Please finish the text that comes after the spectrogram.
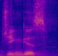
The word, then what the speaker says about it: Genghis: Nein, da steht Genghis bei mir, das ist ein G, kein T. Ja, da spricht man auch Genghis aus, weil es wie gesagt von Genghis Khan kommt.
